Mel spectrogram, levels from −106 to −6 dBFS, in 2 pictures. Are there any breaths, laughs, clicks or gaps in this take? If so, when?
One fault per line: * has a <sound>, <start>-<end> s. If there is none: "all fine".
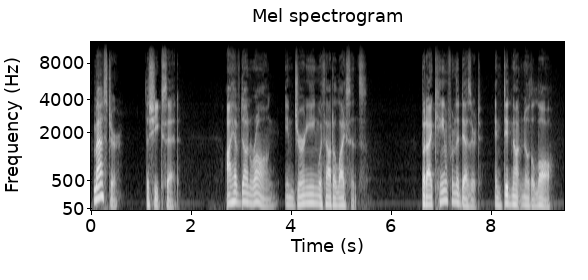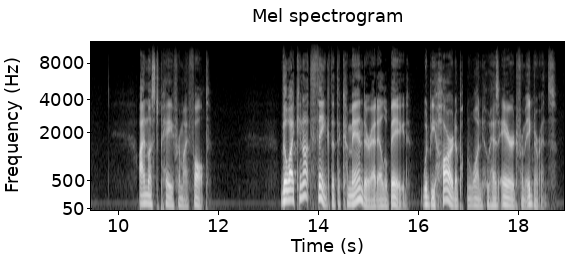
* has a dropout, 16.9-17.0 s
